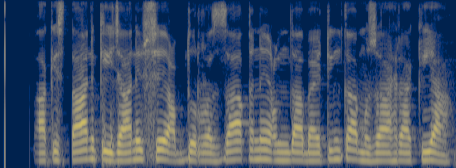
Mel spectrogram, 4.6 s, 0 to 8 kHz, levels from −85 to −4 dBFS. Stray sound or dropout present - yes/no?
yes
